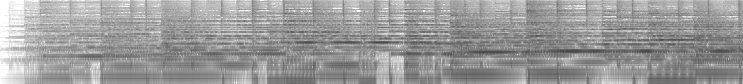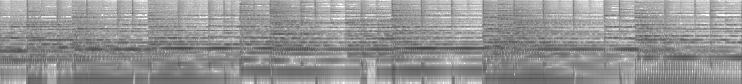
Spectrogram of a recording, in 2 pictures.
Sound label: Techno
